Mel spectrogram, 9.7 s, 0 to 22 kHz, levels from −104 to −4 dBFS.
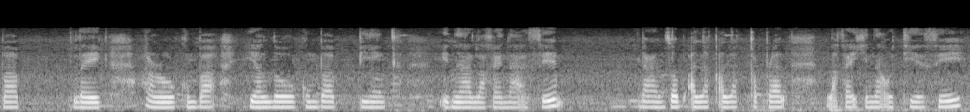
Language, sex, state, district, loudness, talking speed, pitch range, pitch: Nagamese, female, Nagaland, Dimapur, -18 LUFS, 110 wpm, 185-195 Hz, 190 Hz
